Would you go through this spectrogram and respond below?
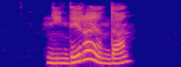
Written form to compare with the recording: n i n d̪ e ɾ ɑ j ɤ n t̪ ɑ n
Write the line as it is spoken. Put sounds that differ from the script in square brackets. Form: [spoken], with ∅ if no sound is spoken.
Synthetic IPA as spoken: n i n d̪ e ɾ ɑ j [o] n [d̪] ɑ n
